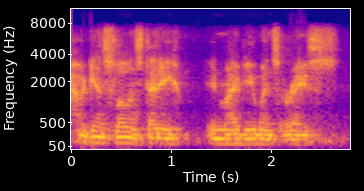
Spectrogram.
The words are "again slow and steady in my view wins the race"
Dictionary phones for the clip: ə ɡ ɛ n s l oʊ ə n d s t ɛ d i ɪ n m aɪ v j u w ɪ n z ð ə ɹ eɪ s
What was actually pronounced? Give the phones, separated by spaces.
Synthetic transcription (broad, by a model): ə ɡ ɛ n s l oʊ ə n s t ɛ d i ɪ n m aɪ v j u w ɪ n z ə ɹ eɪ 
